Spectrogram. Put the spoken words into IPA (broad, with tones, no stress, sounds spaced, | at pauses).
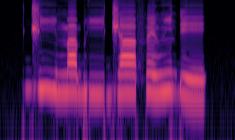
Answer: d͡ʒ iː˦˨ m a˧ b iː˨ d͡ʒ aː˧ f ɛ̃˧ v ĩ˦ ɗ e˨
